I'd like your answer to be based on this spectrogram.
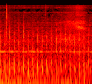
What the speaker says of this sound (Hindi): बहुत सारे हेलीकॉप्टर्स नाइस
